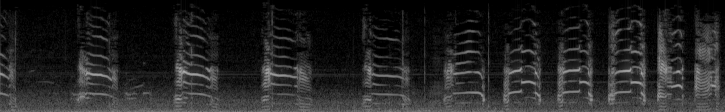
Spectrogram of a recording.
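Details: Juvenile ring-billed gull squawking loudly and persistently, giving harsh, nasal calls with rich harmonics, each call often bending downward, repeated roughly once a second, with low background rumble.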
